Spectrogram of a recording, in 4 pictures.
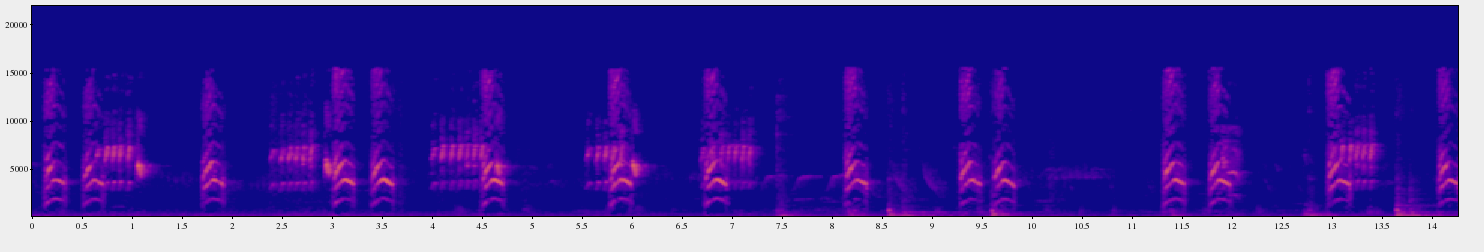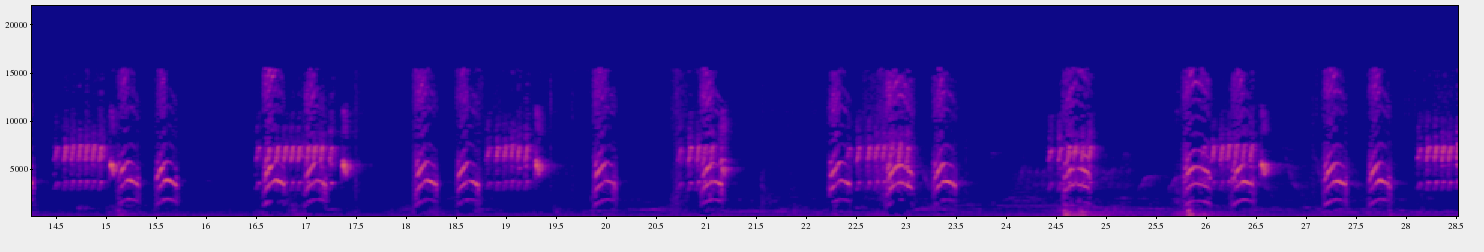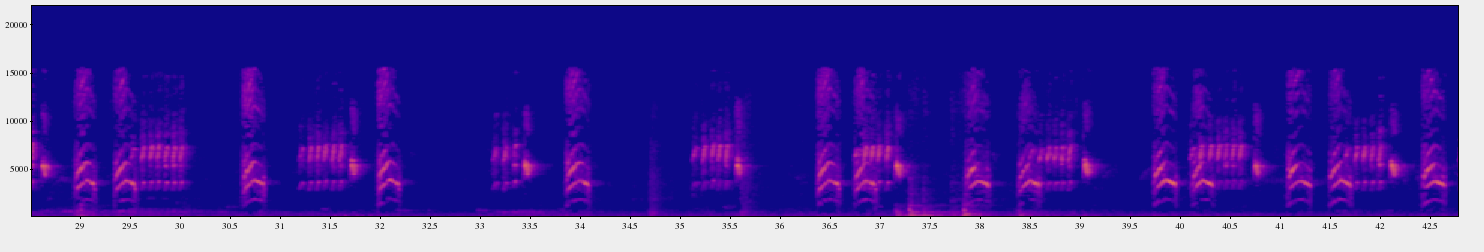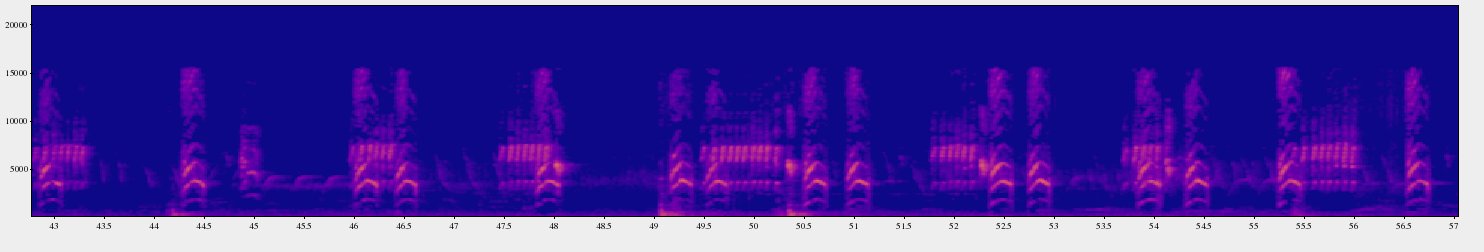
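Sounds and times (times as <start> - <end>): bird singing high sharp chirps: 49.0 - 54.6.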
